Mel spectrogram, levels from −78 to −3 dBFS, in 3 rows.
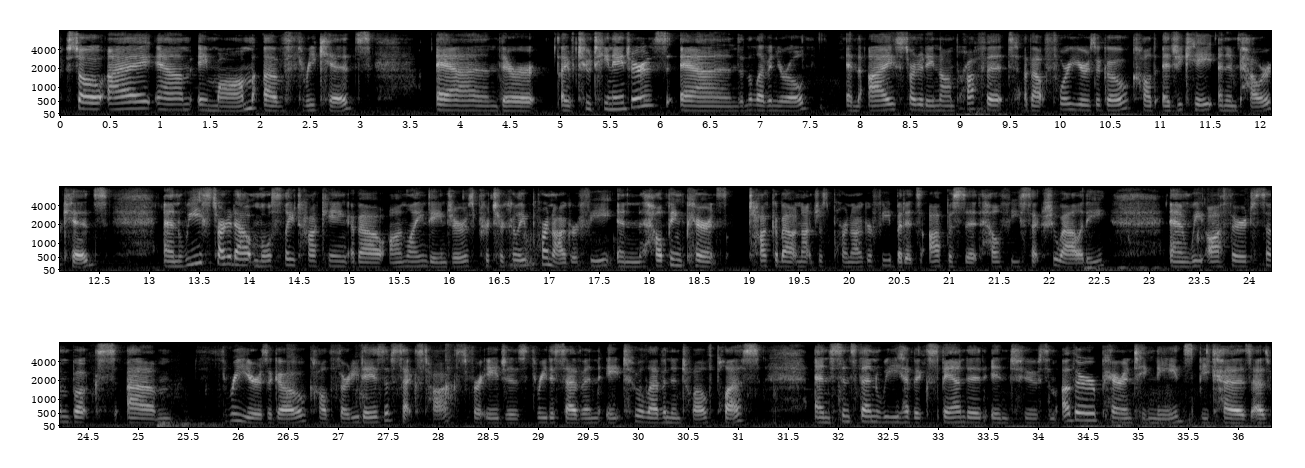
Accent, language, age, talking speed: American, English, 30-49, 155 wpm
